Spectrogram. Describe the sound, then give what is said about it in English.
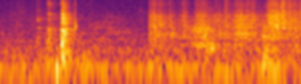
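Scraping of a utensil against a plastic bowl while stirring eggs into mincemeat: a few sharp clinks early on, then faint, continuous rasping scrapes for the rest. “I'm still not over the scraping on the plastic bowl.”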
